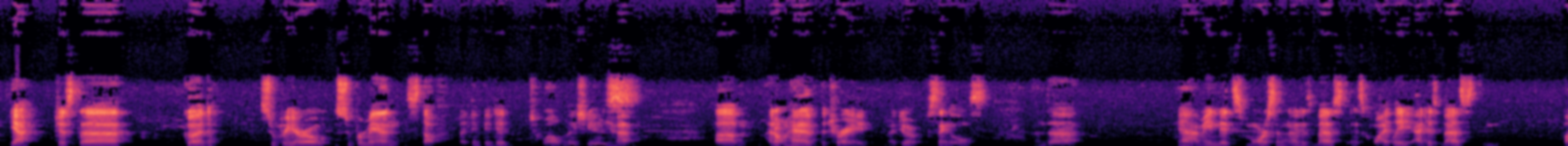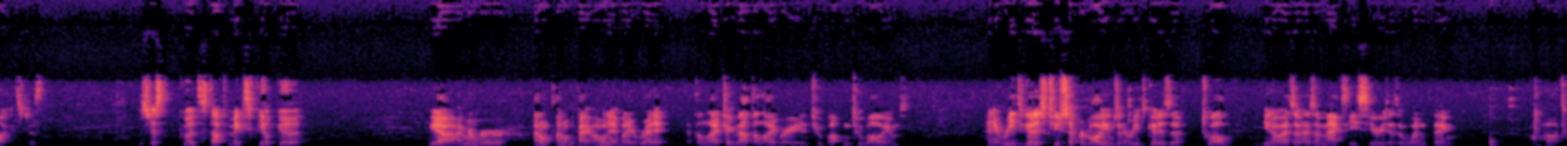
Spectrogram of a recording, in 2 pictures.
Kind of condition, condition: fault, poor sound quality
